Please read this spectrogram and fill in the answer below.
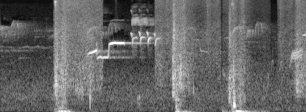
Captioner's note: tent rustling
